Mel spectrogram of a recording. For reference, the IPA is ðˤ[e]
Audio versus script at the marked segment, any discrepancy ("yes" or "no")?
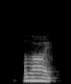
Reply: yes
